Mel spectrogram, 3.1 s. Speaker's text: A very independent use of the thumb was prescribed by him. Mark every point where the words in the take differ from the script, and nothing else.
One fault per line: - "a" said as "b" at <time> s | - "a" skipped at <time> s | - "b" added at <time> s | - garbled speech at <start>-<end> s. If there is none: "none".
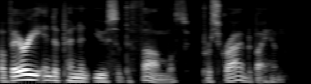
none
